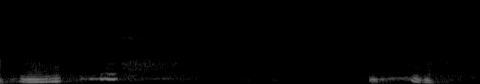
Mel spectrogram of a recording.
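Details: Sleeping toy poodle Toto, a heavy snorer resting after play, gives short wheezy snorting breaths at the start and again near the end, separated by a quiet pause.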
